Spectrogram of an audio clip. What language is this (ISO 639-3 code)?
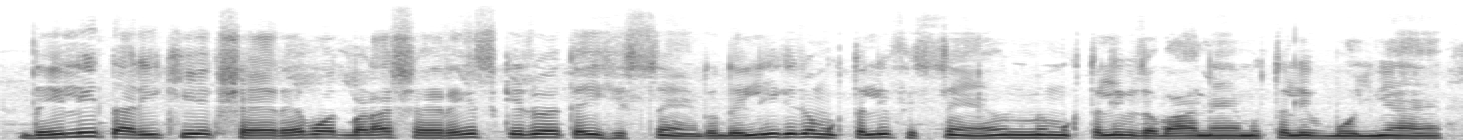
urd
